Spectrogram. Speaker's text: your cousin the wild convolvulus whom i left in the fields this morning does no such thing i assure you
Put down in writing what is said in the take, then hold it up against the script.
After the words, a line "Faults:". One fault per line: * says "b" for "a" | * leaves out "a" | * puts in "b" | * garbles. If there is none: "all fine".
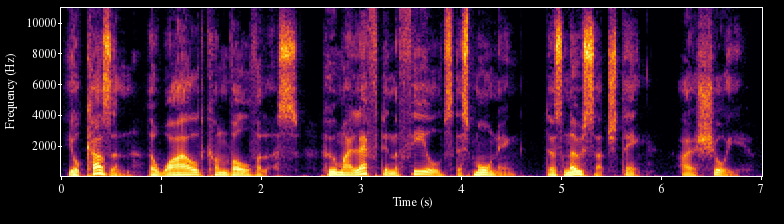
your cousin the wild convolvulus whom i left in the fields this morning does no such thing i assure you
Faults:
all fine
